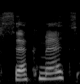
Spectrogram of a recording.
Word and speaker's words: Sekhmet: Is it Skemet? How do you say that? How's the title of your new book? I just posted the Blood of Sekhmet up for a pre-order.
